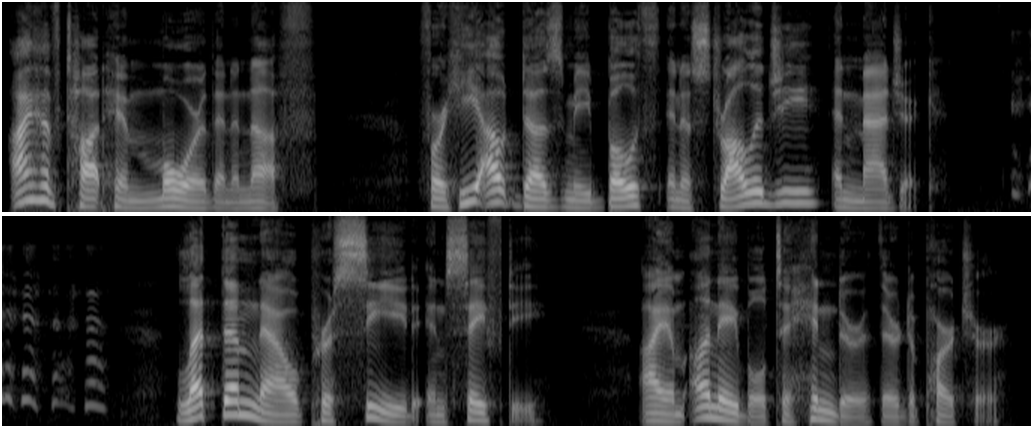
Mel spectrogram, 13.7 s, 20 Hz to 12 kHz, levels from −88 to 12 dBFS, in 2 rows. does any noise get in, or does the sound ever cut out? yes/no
yes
